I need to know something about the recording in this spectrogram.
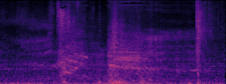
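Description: A blade slashes and thuds into a body.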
